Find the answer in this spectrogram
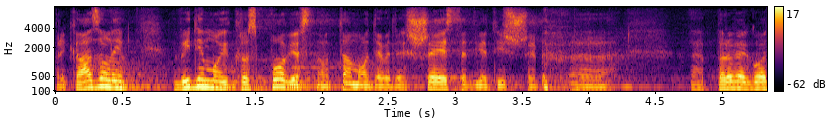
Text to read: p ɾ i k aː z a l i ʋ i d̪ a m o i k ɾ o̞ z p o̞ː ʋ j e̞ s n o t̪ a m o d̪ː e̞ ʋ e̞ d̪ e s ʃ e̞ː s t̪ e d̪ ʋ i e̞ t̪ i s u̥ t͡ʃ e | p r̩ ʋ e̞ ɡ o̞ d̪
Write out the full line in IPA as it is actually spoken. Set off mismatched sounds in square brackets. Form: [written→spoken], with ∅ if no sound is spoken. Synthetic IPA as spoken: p ɾ i k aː z a l i ʋ i d̪ [a→i] m o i k ɾ o̞ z p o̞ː ʋ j e̞ s n o t̪ a m o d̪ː e̞ ʋ e̞ d̪ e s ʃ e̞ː s t̪ e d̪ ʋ i e̞ t̪ i s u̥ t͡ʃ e | p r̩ ʋ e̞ ɡ o̞ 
